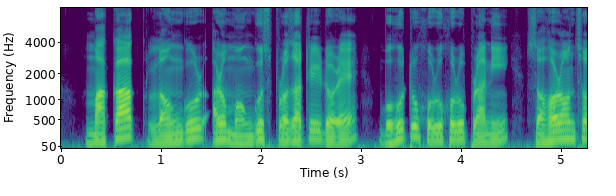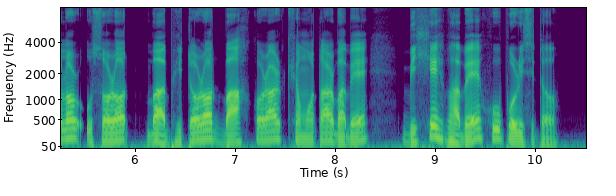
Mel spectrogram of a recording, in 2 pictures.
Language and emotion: Assamese, neutral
